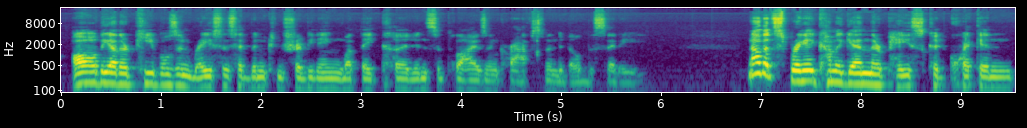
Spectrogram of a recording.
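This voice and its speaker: Male author-narrator, mid-pitched voice, reading his own fantasy fiction as a dramatic storytime. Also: dark tone. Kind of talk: dramatic reading of a fantasy novel, with informal introduction.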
